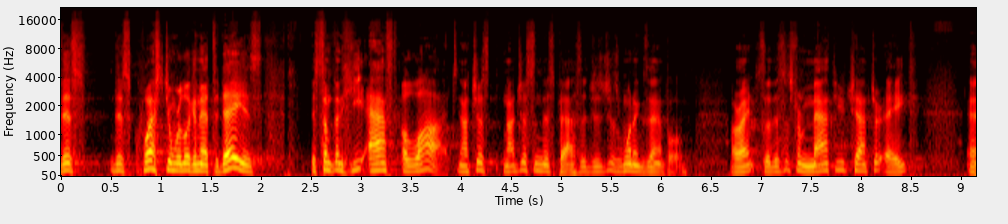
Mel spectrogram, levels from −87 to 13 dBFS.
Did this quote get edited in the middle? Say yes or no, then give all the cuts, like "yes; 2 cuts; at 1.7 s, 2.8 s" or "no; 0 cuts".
no; 0 cuts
